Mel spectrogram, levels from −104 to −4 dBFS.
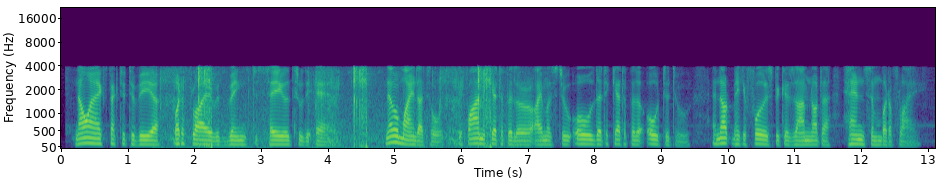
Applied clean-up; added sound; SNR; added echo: none; Tearing; 7 dB; none.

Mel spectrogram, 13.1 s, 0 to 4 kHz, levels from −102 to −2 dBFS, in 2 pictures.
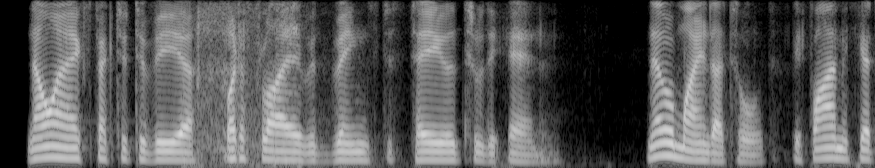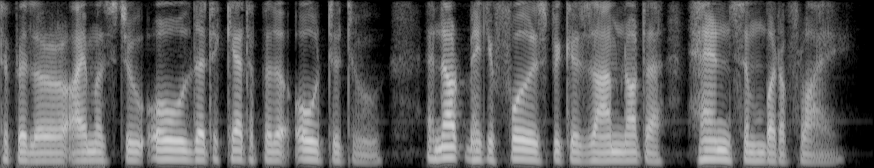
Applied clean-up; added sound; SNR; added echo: neural mask model DeepFilterNet 3.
